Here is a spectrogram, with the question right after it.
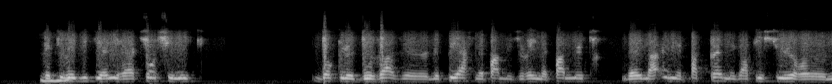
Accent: Bouaké, Vallée du Bandama, Côte d’Ivoire; born there; now in Abidjan, Côte d'Ivoire; Je suis né à Boaké, je suis de Tchéné, précisément de Tchéné.

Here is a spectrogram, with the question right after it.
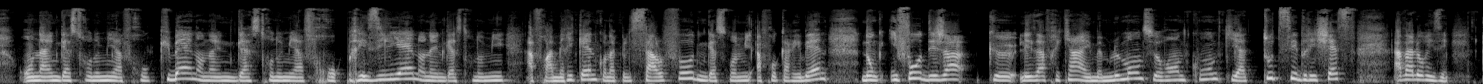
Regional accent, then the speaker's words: Cameroon; moi je suis camerounaise.

